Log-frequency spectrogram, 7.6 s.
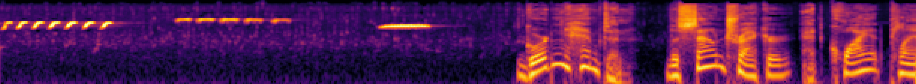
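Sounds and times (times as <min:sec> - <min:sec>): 
Western Meadowlark or American Dipper singing: 0:00.0 - 0:02.6, 0:03.2 - 0:03.8
speech: 0:04.3 - 0:07.6.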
